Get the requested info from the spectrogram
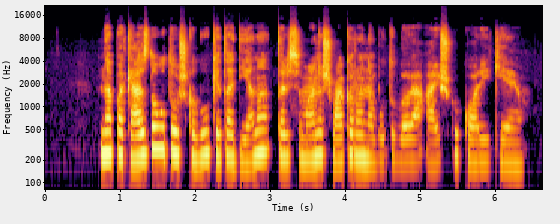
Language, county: Lithuanian, Alytus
